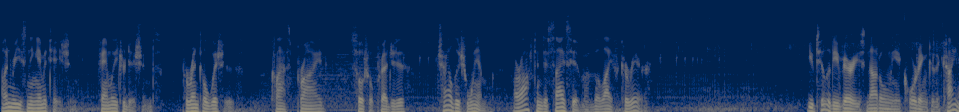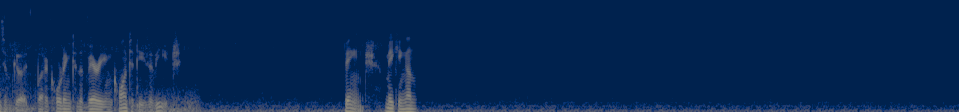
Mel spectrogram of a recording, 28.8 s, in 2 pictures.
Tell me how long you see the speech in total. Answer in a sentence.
You can hear the speech for 16 seconds altogether.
